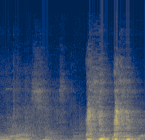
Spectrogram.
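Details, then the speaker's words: A child's imitated voluntary cough: a quick run of three or four short, dry, forced coughs after a faint background hum, during a body-sounds vocabulary lesson. "¿tú sabes cómo se llama este sonido? Toser. Toser. ¿Cómo toses tú?"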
